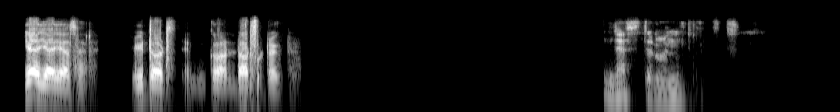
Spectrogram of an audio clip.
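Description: A young man speaks calmly over an online call, in short bursts with pauses.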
